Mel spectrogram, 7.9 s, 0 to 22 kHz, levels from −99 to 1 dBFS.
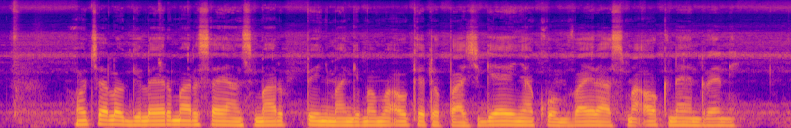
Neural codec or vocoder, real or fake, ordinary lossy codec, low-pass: none; real; none; none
